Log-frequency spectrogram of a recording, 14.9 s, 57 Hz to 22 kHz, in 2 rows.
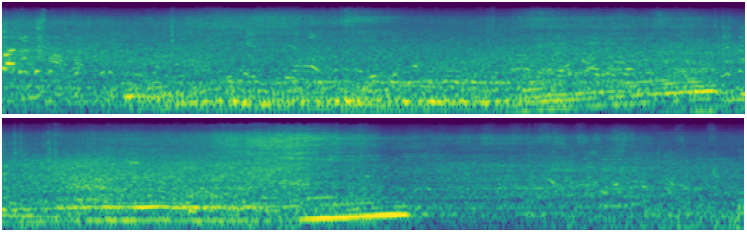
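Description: Cars passing on a street, led by a Ferrari SF90 Spider's twin-turbo V8 accelerating past. Its engine pitch climbs to a loud peak about eleven seconds in, then cuts off sharply as the driver lifts.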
